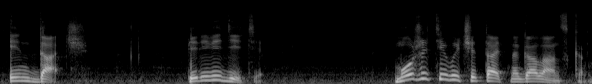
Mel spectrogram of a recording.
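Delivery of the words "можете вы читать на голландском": ordinary delivery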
